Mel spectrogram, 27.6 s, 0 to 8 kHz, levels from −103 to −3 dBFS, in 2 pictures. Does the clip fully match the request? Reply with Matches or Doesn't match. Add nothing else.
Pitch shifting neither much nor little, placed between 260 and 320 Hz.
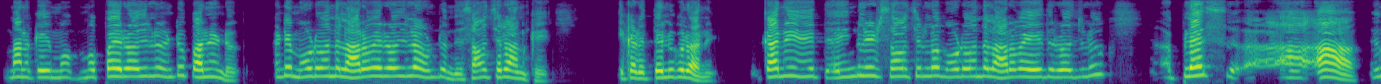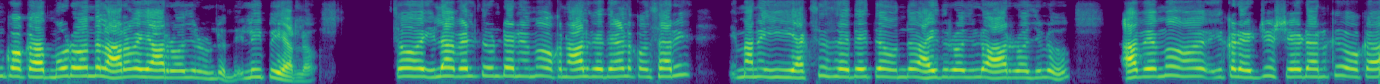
Doesn't match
